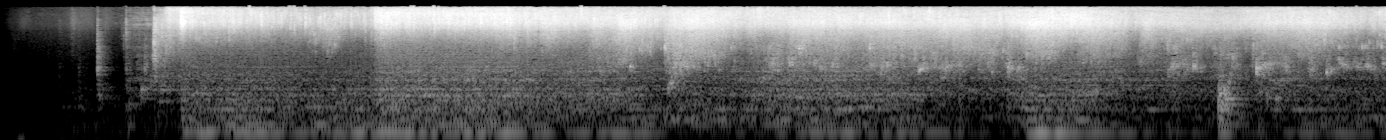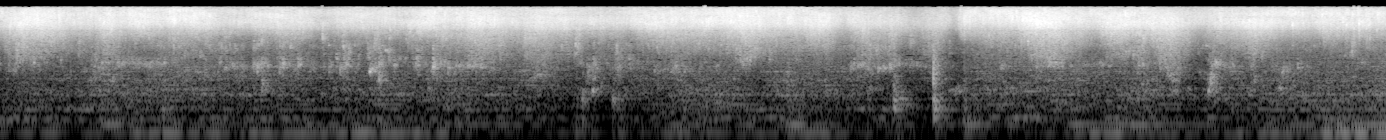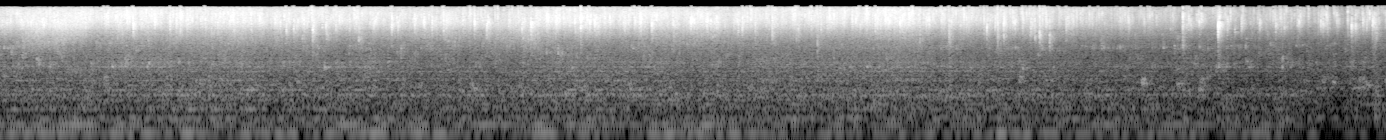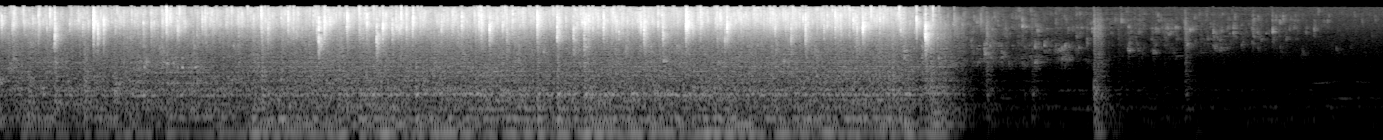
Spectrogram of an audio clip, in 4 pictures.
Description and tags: Shower On Off
shower turning an & off;
recorded in stereo (ORTF)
